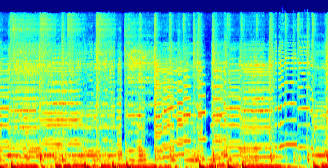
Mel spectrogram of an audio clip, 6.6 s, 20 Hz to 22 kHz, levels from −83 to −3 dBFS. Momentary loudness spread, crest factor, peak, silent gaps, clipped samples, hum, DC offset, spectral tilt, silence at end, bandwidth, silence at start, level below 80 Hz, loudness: 3 LU; 10 dB; 0 dBFS; none; under 0.1%; none; under 0.1%; -4.5 dB/octave; 0 s; 16.5 kHz; 0 s; -14 dBFS; -13 LUFS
